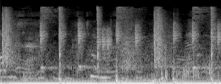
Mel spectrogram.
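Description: Hip hop backing music with a heavy bass and a steady beat of sharp hi-hat ticks.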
